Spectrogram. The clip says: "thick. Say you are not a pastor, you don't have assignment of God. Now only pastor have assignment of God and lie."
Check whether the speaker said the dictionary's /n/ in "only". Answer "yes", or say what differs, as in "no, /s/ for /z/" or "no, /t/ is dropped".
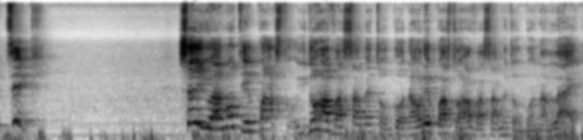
no, /n/ is dropped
